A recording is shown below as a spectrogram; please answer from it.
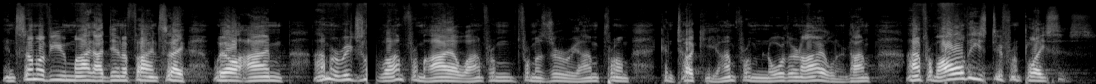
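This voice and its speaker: A man from Alabama with a Southern accent, preaching a sermon in a folksy, conversational way and slowing down to stress key words. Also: high-pitched. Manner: folksy, conversational preaching with slow emphatic spelling-out. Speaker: pastor. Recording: long hall reverb.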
